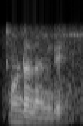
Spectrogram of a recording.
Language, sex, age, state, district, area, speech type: Telugu, male, 60+, Andhra Pradesh, Kakinada, rural, conversation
